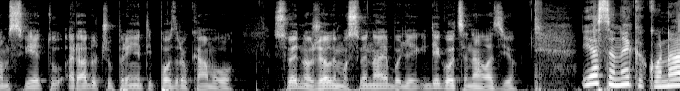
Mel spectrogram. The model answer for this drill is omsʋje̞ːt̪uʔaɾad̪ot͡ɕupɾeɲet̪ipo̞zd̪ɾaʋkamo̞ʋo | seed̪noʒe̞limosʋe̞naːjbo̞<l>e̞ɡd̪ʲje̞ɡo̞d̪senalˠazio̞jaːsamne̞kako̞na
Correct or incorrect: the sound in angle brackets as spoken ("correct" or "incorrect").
incorrect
